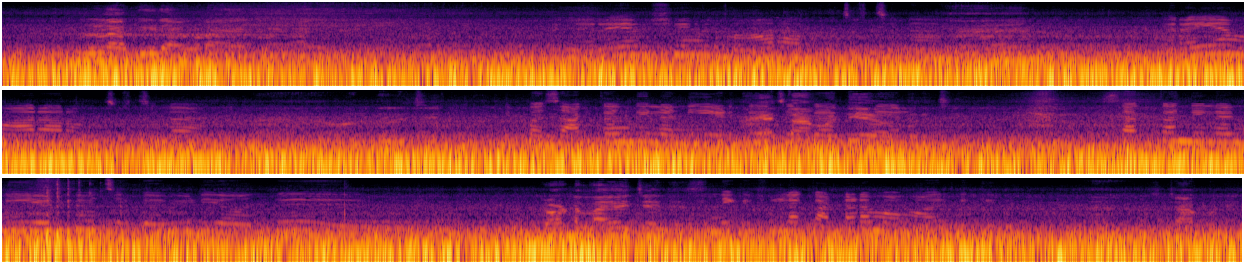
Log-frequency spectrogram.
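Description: Steady low rumble of a car driving on an asphalt road, heard from inside the cabin, with people's voices talking over it.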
